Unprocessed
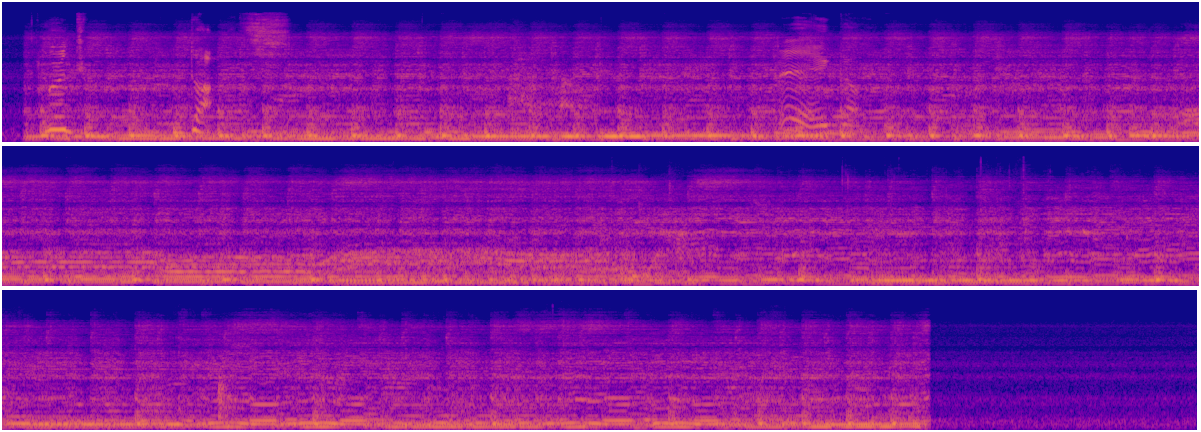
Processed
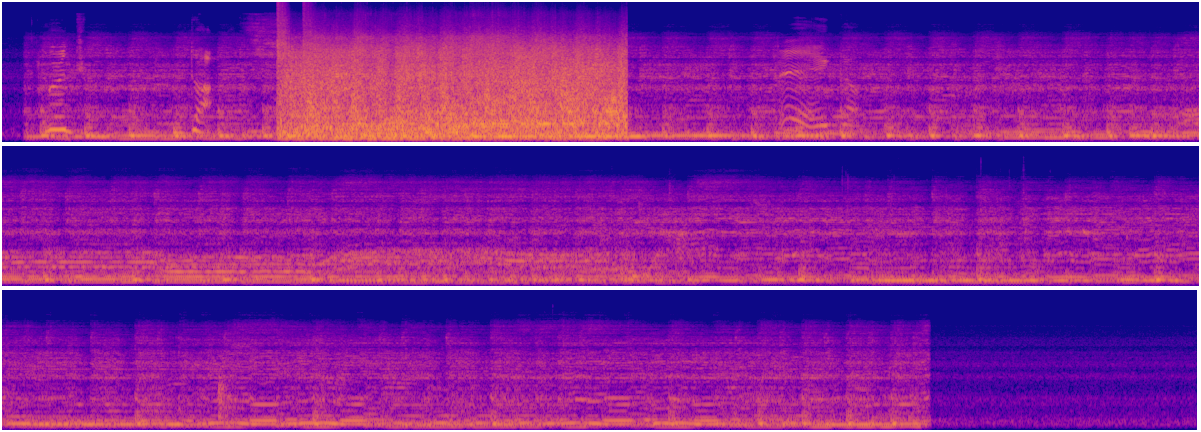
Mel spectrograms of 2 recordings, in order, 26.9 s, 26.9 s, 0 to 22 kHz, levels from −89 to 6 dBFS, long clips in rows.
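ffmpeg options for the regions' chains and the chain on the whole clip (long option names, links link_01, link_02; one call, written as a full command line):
ffmpeg -i in.wav -filter_complex "[0:a]asettb=1/sr,asplit=3[link_01][link_02][link_03];[link_01]atrim=end=2.074[link_04];[link_02]atrim=start=2.07:end=4.7,asetpts=PTS-STARTPTS,afade=type=in:duration=0.004:curve=qsin,afade=type=out:start_time=2.626:duration=0.004:curve=qsin,aeval=exprs='0.168*sin(PI/2*7.08*val(0)/0.168)':channel_layout=same,aecho=1:1:194:0.531,atrim=end_sample=115983[link_05];[link_03]atrim=start=4.696[link_06];[link_04][link_05]acrossfade=duration=0.004:curve1=hsin:curve2=qsin[link_07];[link_07][link_06]acrossfade=duration=0.004:curve1=qsin:curve2=hsin,highpass=frequency=140:width=0.5412,highpass=frequency=140:width=1.3066,highshelf=frequency=6400:width_type=q:width=1.5:gain=-8,volume=1dB" out.wav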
